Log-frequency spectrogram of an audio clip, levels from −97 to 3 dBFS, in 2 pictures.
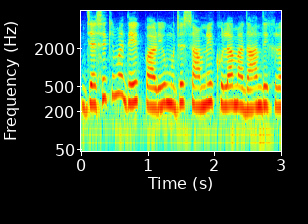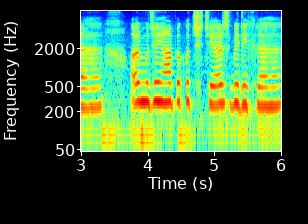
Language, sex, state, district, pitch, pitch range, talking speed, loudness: Hindi, female, Bihar, Patna, 260 Hz, 245-280 Hz, 260 wpm, -16 LUFS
